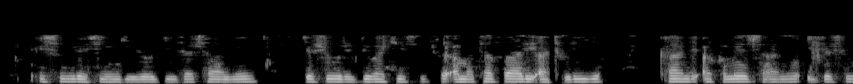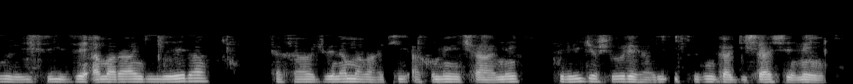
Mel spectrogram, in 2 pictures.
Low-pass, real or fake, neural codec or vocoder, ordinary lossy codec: 7.2 kHz; real; none; AAC, 16 kbps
